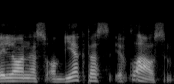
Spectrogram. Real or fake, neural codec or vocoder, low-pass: fake; codec, 24 kHz, 0.9 kbps, WavTokenizer, medium speech release version 2; 7.2 kHz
